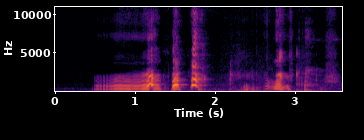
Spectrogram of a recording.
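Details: Chihuahua vocalizing indoors: a drawn-out, harmonic growling whine rising in pitch, then two sharp squeaky yaps, followed by softer grumbling growls and one more short bark in a small room.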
